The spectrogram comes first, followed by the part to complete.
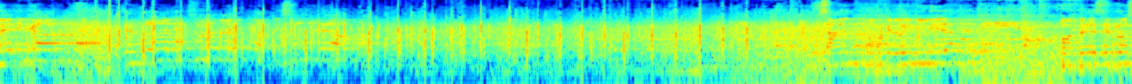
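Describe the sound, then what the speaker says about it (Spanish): A convention audience in a large hall applauds steadily, the crowd clapping throughout while loud music and voices play over it. "Un aplauso para la gerente de América."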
